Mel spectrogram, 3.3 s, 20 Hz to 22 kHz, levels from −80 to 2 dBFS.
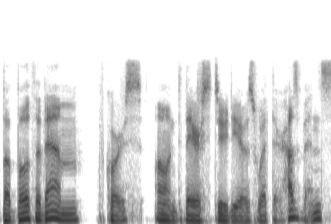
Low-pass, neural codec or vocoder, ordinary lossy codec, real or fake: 7.2 kHz; codec, 16 kHz in and 24 kHz out, 1 kbps, XY-Tokenizer; AAC, 48 kbps; fake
